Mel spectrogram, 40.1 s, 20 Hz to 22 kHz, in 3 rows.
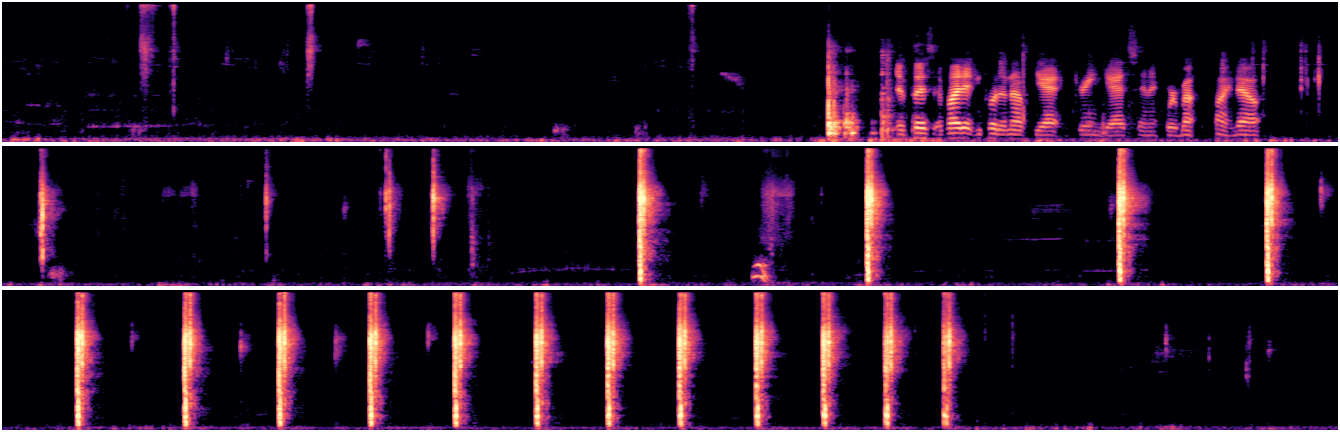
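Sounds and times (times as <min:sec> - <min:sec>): airsoft pistol shots: 0:19.7 - 0:20.0, 0:22.0 - 0:22.2, 0:24.5 - 0:24.8, 0:26.0 - 0:26.2, 0:27.5 - 0:27.7, 0:28.6 - 0:28.8, 0:29.5 - 0:29.7, 0:30.4 - 0:30.6, 0:31.2 - 0:31.4, 0:32.8 - 0:33.7, 0:34.3 - 0:36.3.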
